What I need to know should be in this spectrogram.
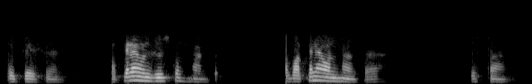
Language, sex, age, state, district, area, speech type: Telugu, male, 18-30, Andhra Pradesh, Guntur, rural, conversation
